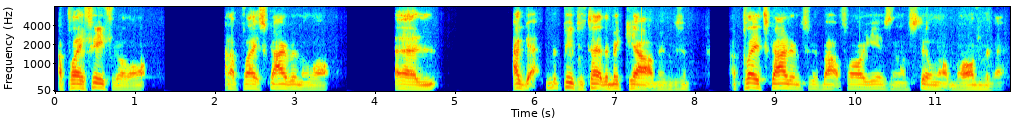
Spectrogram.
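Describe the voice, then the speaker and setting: A man's voice: medium pitch, fairly even intonation, normal speed, pauses often, darkish tone, dry recording, low-quality recording. Middle-aged guy hosting a chill podcast, kinda rambly, pokes fun at himself, dry close mic. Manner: chatty, rambling, self-mocking. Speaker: podcast host. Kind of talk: casual chat.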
